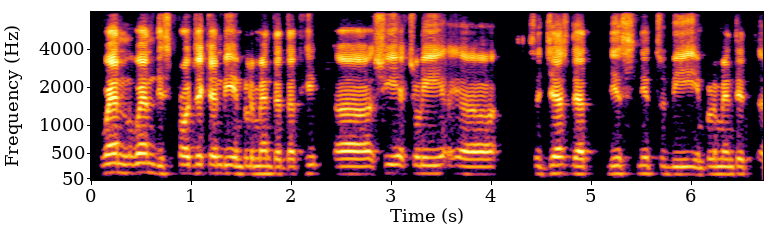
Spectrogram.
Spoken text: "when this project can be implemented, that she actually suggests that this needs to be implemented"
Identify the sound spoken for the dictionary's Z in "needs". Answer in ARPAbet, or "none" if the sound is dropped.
none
